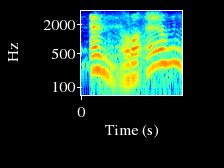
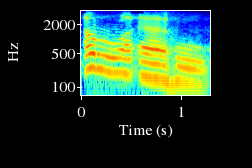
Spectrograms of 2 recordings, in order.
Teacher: ولكننا إذا حققنا الإضغام فعلا نلاحظ أننا نقول أن رآه، ارتفع مرة واحدة فقط للراء ولم يرتفع للحرف المدغم وللحرف المدغم فيه. · Shown in: second take · فإذا حققت الإدغام فعلا فمعنى ذلك أن اللسان سيرتفع مرة واحدة لهذا الحرف المشدد وننسى هذا الحرف المدغم.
